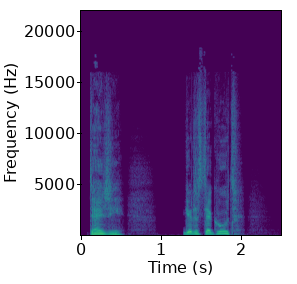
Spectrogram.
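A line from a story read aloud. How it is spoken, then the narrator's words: Breathless with pain. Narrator (German): Atemlos vor Schmerz stieß er hervor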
